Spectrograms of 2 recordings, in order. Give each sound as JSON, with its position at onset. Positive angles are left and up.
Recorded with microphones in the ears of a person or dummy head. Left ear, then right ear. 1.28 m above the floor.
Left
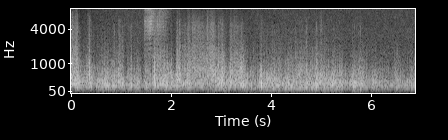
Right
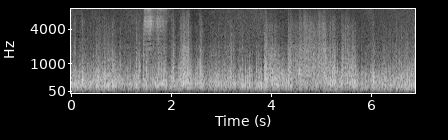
{"t": 1.4, "sound": "a dropped coin", "side_deg": -5, "distance_m": 1.7}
